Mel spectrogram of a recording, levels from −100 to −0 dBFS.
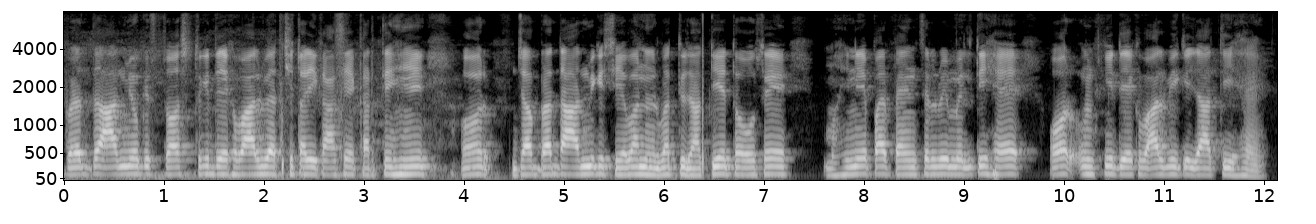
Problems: none marked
